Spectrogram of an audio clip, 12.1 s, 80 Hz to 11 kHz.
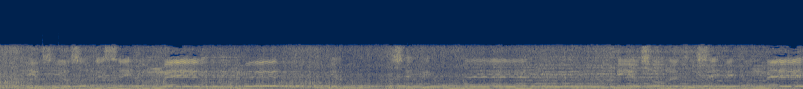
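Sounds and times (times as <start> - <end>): crowd voices: 0.0 - 12.0
fountain show music: 0.0 - 12.0
water jets spraying and falling: 0.0 - 12.0.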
